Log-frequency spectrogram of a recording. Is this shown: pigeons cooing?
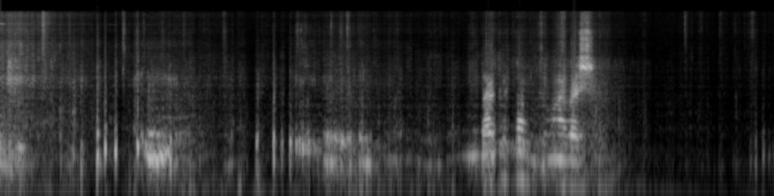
yes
